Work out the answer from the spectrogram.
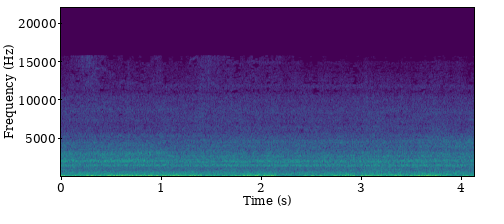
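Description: Intercity passenger train running along the line: a steady, loud low rumble of wheels on rails with a hiss above it, easing briefly about two seconds in.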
